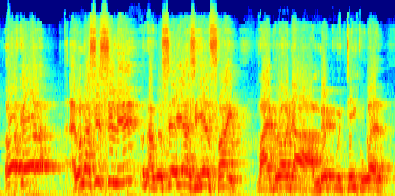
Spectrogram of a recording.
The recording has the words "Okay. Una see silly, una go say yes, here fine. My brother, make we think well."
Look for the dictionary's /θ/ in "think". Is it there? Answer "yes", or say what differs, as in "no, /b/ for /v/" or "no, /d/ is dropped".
no, /t/ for /θ/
